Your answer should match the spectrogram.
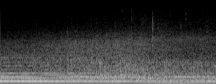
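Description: Background music holding one sustained chord, over a steady hiss.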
